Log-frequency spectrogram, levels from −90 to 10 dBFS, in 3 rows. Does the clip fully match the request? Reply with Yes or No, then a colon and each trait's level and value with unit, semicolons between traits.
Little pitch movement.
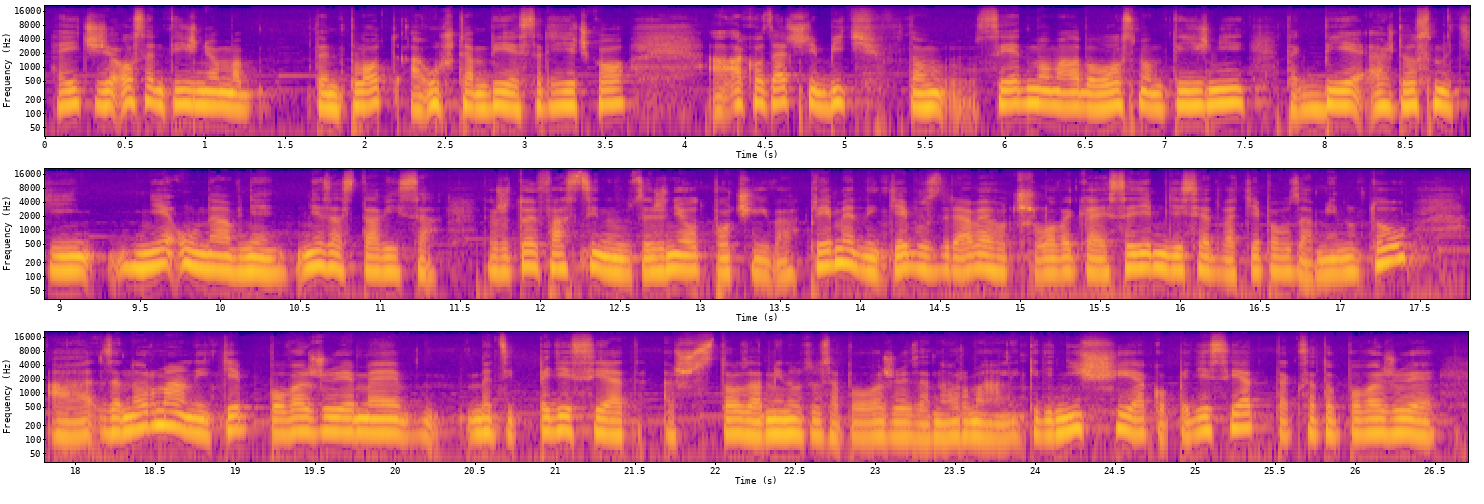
No: average, 3.4 semitones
